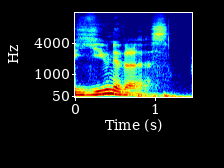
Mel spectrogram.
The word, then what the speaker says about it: universe: this one actually the universe do you think we are alone in the universe the universe you possibly want to say universe no Universe the stress is on the U and to put the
